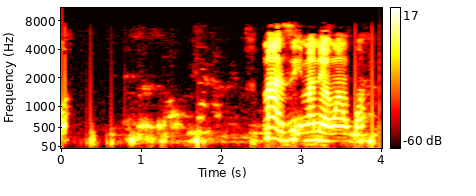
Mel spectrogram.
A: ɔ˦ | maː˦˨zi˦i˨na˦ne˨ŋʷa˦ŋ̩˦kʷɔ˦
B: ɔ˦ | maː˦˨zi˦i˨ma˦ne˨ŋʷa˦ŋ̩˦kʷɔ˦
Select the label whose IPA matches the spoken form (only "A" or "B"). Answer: B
